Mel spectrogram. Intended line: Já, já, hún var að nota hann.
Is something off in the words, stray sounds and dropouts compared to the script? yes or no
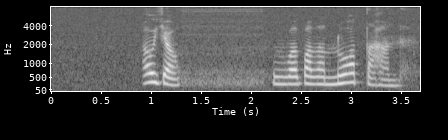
yes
